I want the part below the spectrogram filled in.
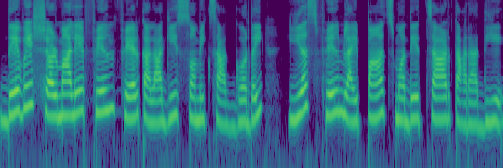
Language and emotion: Nepali, neutral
